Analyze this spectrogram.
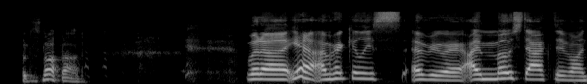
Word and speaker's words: Herculyse: I am Hercules on all platforms. The only craziness is the spelling. It's Herculyse. So not spelled like normal Hercules, but Otherwise, L you're Y gonna get S the E.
